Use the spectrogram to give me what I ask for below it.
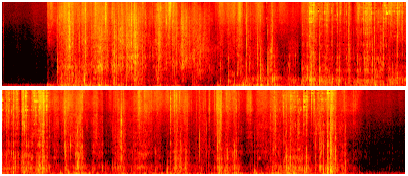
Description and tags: Bag stuff
Recored by Sony dictaphone. Searching for something in your bag.
bag, by, dictaphone, Recored, Searching, something, Sony, your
